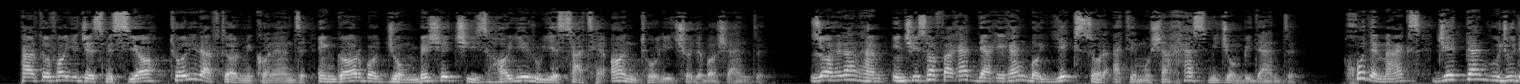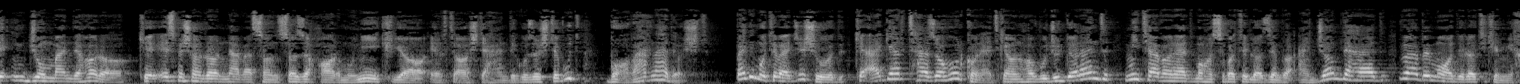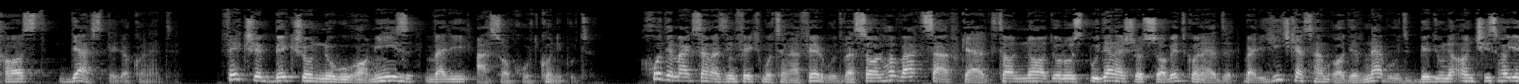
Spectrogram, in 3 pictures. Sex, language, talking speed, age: male, Persian, 145 wpm, 40-59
